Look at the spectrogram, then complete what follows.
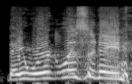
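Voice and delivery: high, loud laughing punchline. Acted. Teasing the class that they weren't listening, laughing loudly. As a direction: land the joke while laughing.

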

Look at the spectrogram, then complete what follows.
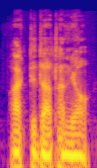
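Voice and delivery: plain reading voice

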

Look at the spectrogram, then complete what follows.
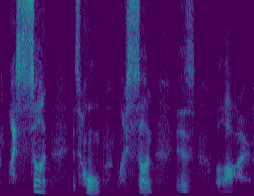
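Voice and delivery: hushed, slow and deeply moved; tender wonder. Acted. Father whose lost son has come home, hushed wonder. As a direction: marvel softly, letting each word land.

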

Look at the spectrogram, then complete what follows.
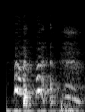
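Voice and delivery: short high-pitched burst of laughter. Real, not acted. Interviewer reacts to guest calling own voice fine, laugh. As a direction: let out a quick high laugh.

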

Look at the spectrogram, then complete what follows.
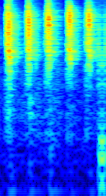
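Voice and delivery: soft unvoiced chic chic of typewriter keys; typewriter clatter. Tapping the lawyer's typewriter, whispered clicks. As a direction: click out the typing like the lawyer's machine. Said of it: "tiene una máquina de escribir".

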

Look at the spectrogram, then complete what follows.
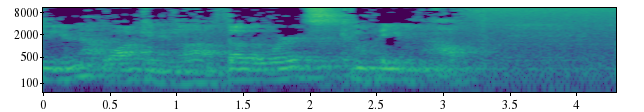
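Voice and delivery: normal talking voice

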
